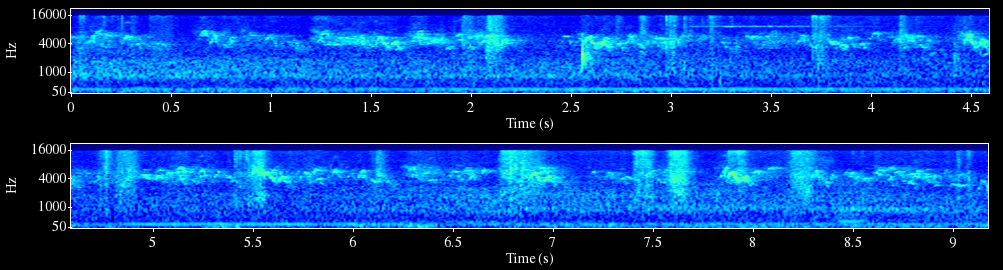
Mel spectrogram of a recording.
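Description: Small birds chirping in short repeated bursts over a steady low hum, with a few sharp clicks.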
